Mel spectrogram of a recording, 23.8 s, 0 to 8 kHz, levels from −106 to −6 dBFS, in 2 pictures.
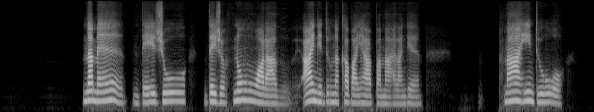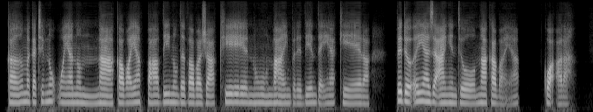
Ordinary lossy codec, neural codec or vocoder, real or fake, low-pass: none; codec, 16 kHz, 0.2 kbps, FocalCodec; fake; none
